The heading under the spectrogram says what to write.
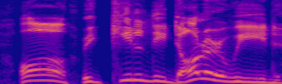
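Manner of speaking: bad fake Scottish brogue, terribly put-on. Recalling the Scotts commercials to the others, in a terrible Scottish accent. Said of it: "that's a terrible Scottish accent".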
